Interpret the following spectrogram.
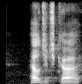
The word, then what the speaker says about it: Helgichka: Helgichka is my... Helgica. Helgichka. Helgichka. Helgichka. First syllable.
